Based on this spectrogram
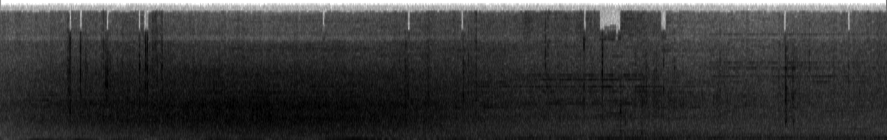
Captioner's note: leaves rustling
